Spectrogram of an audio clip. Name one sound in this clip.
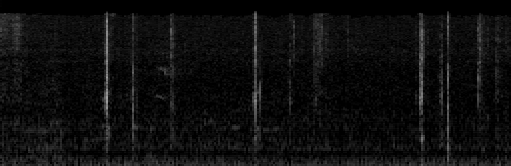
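Pruning shears snip sharply.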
